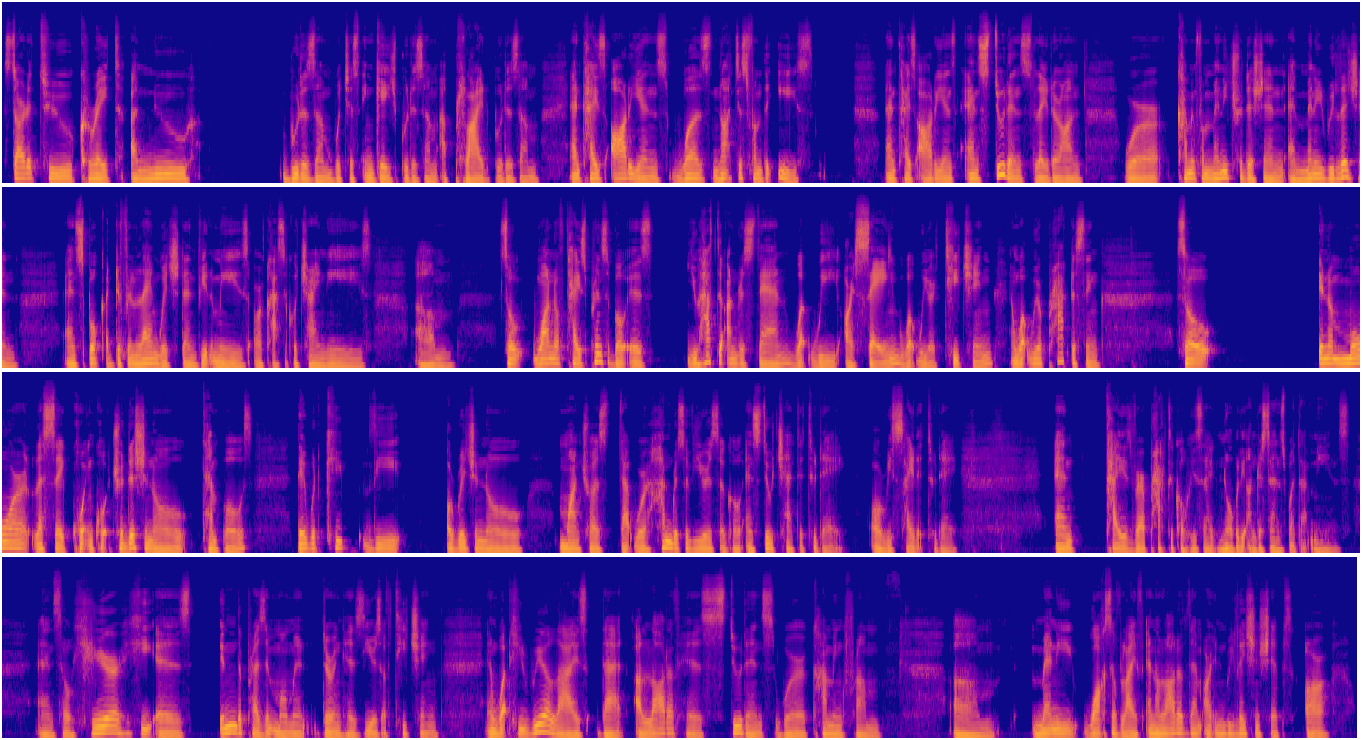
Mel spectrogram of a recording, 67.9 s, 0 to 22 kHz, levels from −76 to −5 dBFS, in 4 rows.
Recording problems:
none

